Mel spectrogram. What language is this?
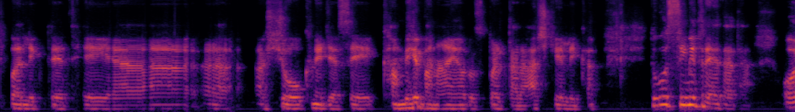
Hindi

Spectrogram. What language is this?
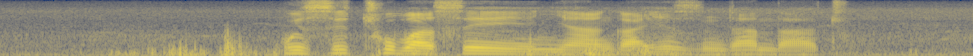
Xhosa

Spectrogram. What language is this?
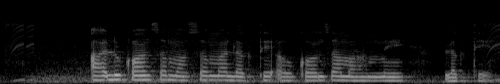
Chhattisgarhi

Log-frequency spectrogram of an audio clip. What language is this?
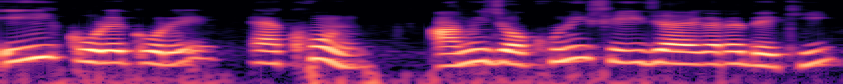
Bangla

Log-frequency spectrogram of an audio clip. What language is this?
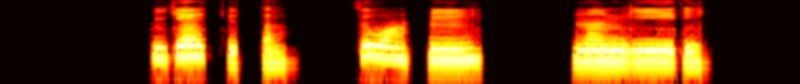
Huautla Mazatec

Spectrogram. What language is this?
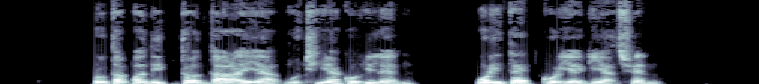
Bangla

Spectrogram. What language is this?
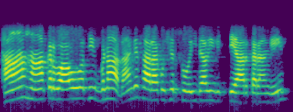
Punjabi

